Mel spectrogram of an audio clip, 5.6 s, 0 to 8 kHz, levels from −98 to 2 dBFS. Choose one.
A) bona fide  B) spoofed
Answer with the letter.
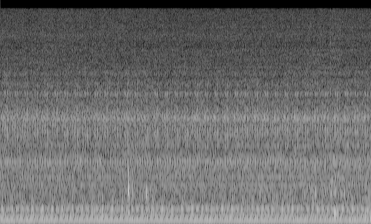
A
